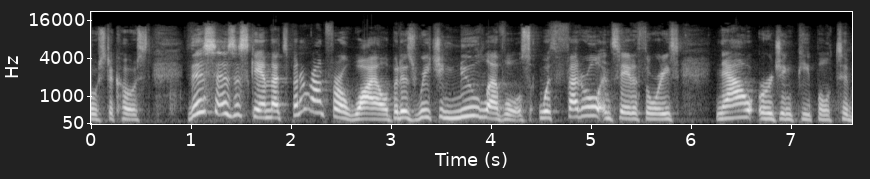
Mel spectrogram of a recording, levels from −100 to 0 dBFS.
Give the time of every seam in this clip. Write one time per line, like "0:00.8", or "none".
none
